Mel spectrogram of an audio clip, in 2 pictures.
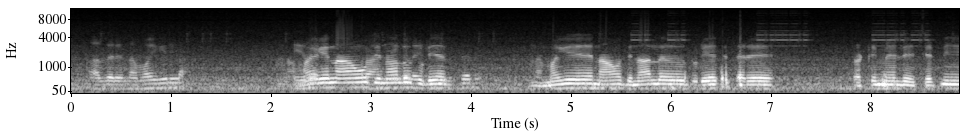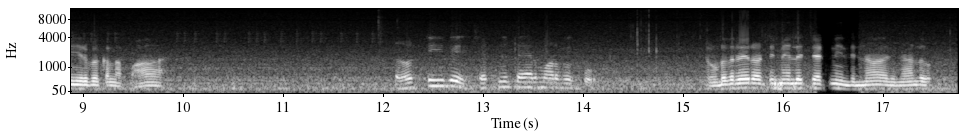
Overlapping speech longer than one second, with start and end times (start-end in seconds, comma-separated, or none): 2.3-3.7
